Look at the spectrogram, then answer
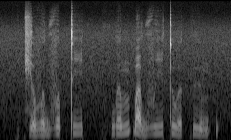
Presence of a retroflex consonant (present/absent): absent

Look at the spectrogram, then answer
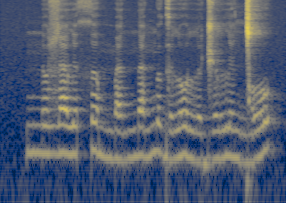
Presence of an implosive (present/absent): absent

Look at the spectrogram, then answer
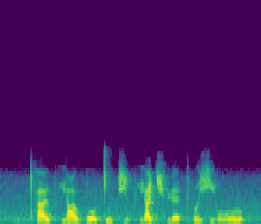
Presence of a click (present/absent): absent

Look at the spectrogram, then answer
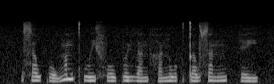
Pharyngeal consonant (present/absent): absent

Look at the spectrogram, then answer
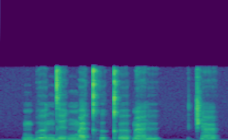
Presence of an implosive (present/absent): present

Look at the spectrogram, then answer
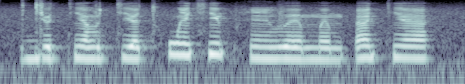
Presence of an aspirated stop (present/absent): present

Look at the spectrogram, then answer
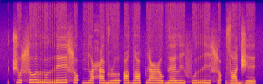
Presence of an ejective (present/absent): absent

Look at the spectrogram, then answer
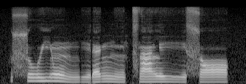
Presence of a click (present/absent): absent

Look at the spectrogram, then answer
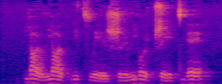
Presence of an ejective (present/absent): absent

